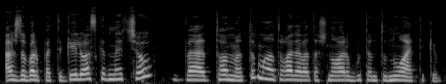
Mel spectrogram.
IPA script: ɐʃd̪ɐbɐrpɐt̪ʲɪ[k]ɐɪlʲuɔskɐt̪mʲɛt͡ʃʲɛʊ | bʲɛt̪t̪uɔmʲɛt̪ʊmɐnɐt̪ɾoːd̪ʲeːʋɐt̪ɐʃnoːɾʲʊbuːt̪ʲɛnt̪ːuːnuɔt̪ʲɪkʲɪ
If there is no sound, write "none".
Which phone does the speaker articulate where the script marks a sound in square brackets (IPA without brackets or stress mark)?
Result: ɡ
